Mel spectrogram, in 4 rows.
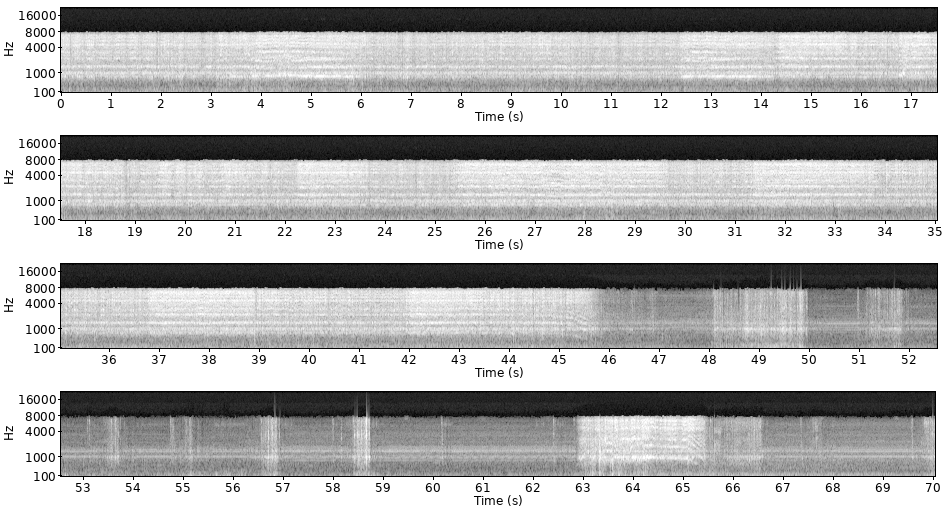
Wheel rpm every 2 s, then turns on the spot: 200, 200, 200, 200, 200, 200, 200, 200, 200, 200, 200, 200, 200, 200, 200, 200, 200, 200, 200, 200, 200, 200, 170, 20, 30, 10, 0, 10, 10, 10, 0, 80, 160, 10, 0.
48-50 58-60 66-68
